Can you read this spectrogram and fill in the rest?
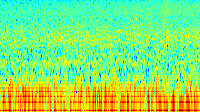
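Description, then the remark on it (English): A steady, unbroken roar of rushing water from an infinity waterfall at a monument to the towers, set in the footprint of one of the buildings, even in loudness throughout, with no voices and no distinct splashes standing out from the dense wash of sound. “So the monument to the towers incorporates the footprints of the buildings and creates what you will see shortly. An infinity waterfall effect.”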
